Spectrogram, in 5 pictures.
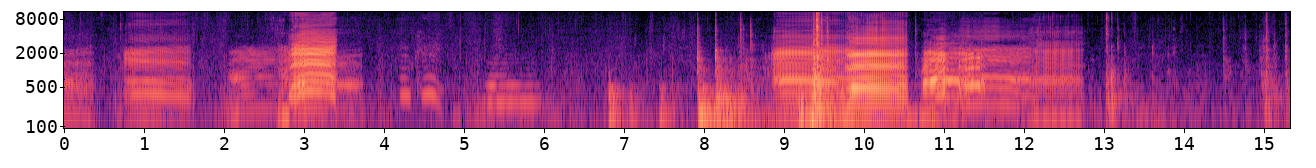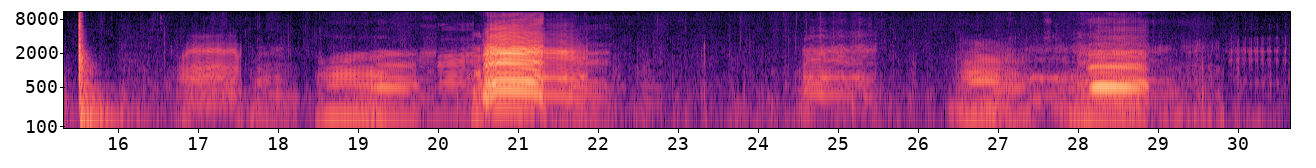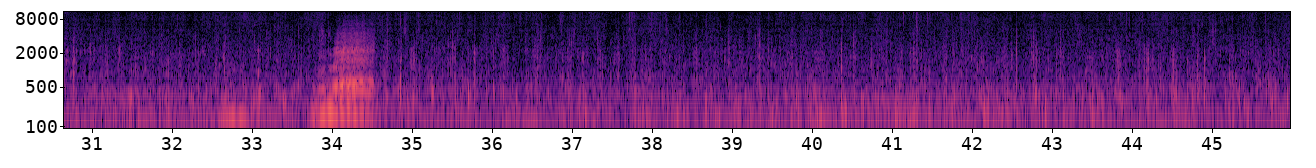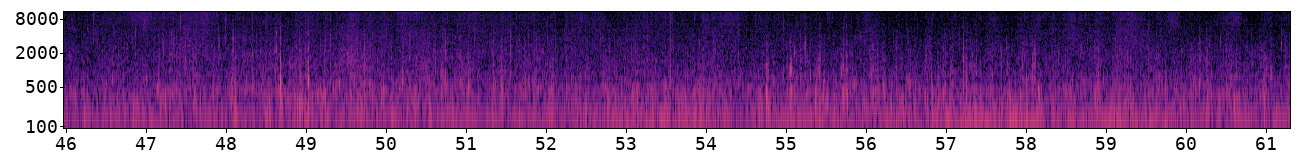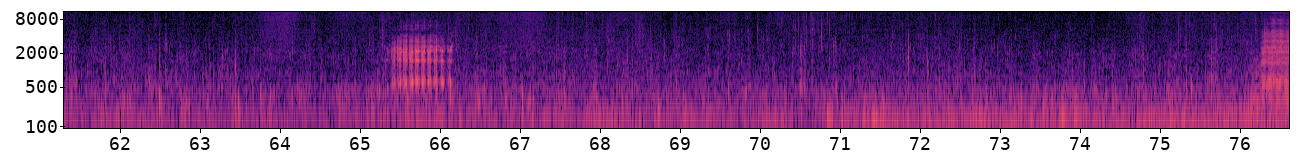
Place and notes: Another recording of Amy's sheep. In this recording you can hear us opening and closing the little trailer on the back of the quad bike, with hay for the sheep in it.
